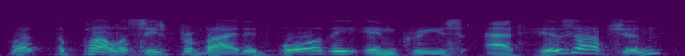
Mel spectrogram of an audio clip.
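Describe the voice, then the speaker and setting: A man's voice: a little high, big pitch swings, moderate pace, slightly rough. An actor playing a fussy worrywart American insurance man with a hesitant, pedantic manner in a 1950s radio drama. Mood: fussy, precise. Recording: dull vintage radio recording.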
